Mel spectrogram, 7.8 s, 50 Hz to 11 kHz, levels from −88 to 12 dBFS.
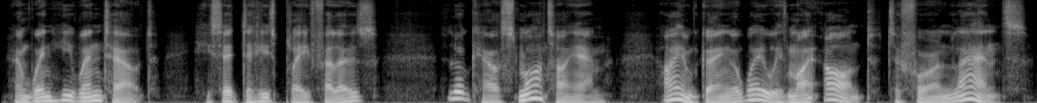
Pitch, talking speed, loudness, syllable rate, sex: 115 Hz, 200 wpm, -17 LUFS, 4.5 syllables/s, male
